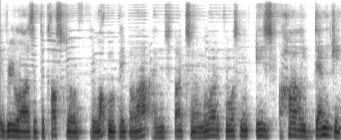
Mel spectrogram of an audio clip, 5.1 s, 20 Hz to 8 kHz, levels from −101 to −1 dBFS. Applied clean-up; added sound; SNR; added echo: neural mask model DeepFilterNet 3.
